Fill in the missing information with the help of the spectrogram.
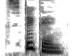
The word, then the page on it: sticking: British English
